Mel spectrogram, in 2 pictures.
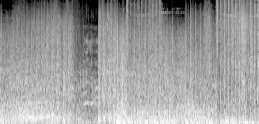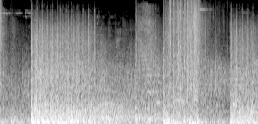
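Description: Automatic rifle fire rattles in loud bursts.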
